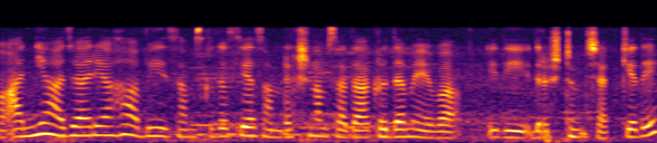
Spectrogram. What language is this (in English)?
Sanskrit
